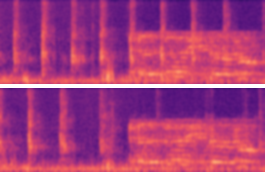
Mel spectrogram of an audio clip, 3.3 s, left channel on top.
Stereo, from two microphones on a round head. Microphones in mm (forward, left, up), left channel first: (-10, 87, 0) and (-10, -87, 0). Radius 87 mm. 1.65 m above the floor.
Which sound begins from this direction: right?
Singing, at 1.6 s.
